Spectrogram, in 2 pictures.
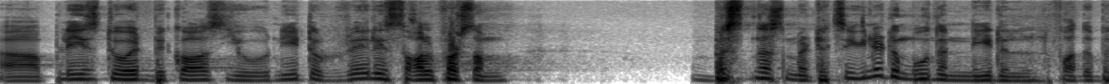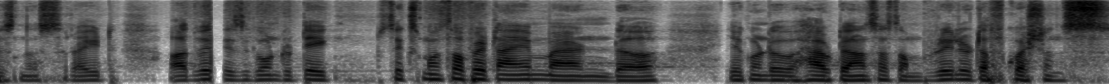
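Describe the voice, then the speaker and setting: A man talks at a very fast pace with a dark, mellow tone. He sounds somewhat breathy, in a dry, close sound with no echo. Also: medium pitch for a man. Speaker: product marketing head, conference speaker. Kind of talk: conference talk.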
